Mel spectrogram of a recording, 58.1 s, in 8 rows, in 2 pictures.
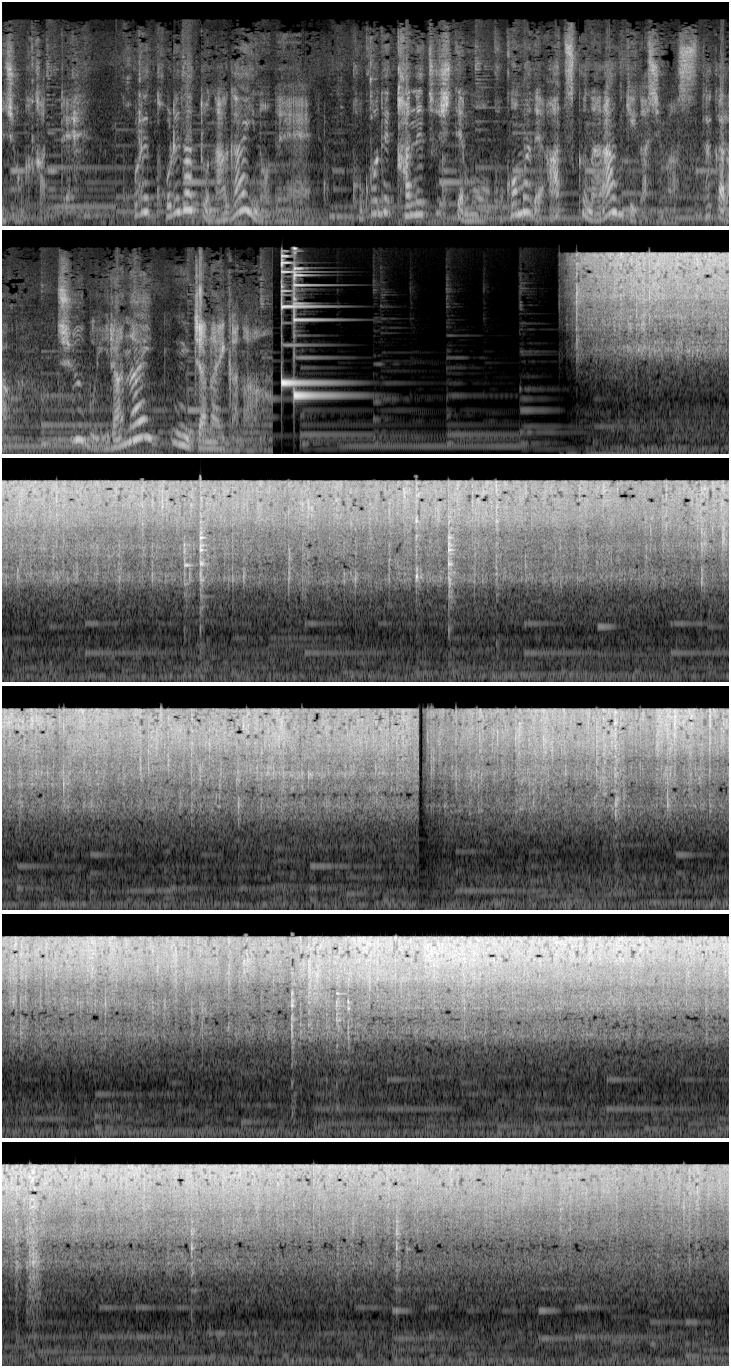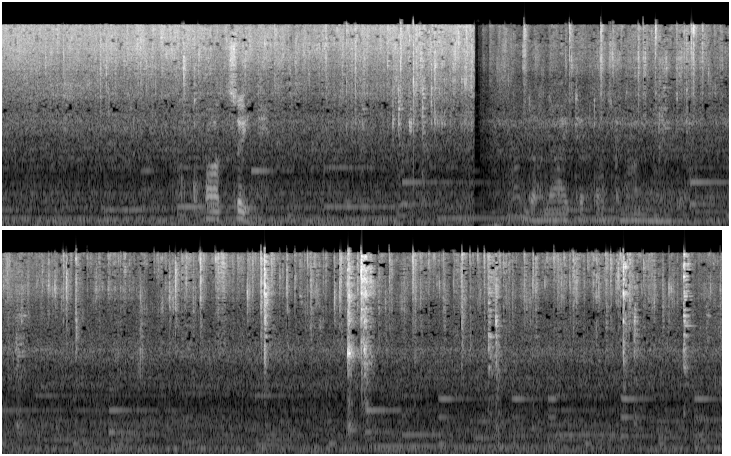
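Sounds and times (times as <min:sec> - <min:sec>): quiet background melody: 0:00.0 - 0:58.0
sausages sizzling in a pan: 0:12.9 - 0:58.0.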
